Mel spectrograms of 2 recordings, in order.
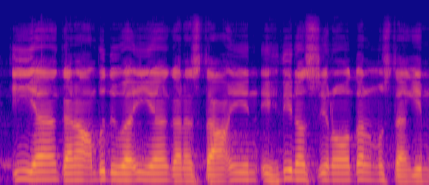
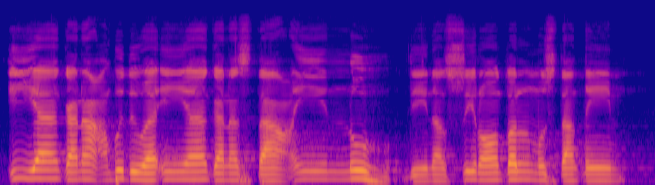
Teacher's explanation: Tidak boleh iyyaka na'budu wa iyyaka nasta'in ihdinas siratal mustaqim, enggak boleh. Harus hamzah wasalnya hilang. Iyyaka na'budu wa iyyaka nasta'in nuhdinas siratal mustaqim.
